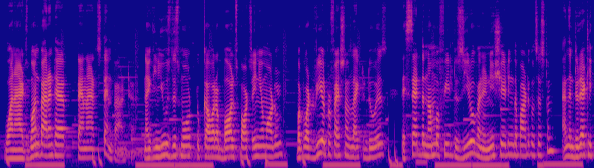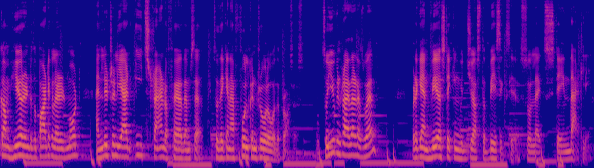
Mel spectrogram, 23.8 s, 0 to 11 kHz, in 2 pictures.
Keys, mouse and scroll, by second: 1.4 click, 1.7 click, 3.9 click, 5.1 drag, 8.3-9.7 drag, 10.7-11.5 drag, 12.8 click, 13.6 drag, 14.0 middle drag, 14.4 drag, 14.8 drag, 15.1 drag, 15.5 drag, 15.8 drag, 16.2 drag, 16.5 drag, 16.8 drag, 17.2 drag, 17.5 drag, 17.8 click, 18.8-19.9 drag, 20.4 click, 22.0 f, 22.6 drag.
